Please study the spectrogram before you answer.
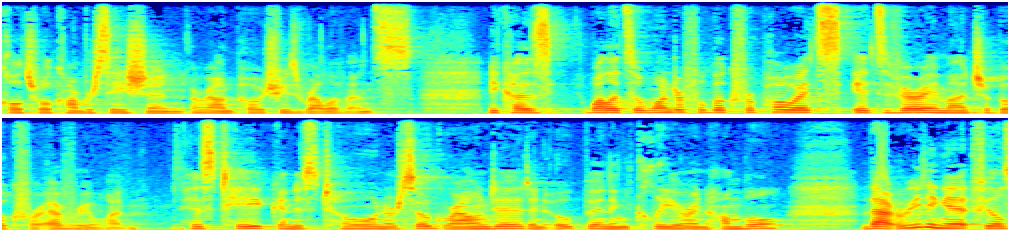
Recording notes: PODO Live. LIve in front of an audience in the Woodman Center at the Moses Brown School in Providence, RI.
